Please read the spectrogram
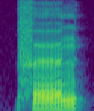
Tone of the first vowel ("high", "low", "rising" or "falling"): rising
